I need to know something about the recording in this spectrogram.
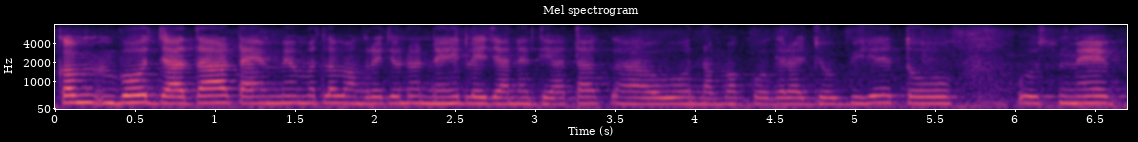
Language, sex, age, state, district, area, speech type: Hindi, female, 18-30, Madhya Pradesh, Ujjain, rural, spontaneous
